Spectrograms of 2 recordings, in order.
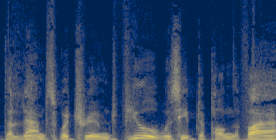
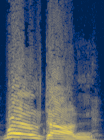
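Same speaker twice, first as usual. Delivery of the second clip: high, loud hearty cheer; booming approval; crying out; 11 semitones higher, 11 dB louder than usual. A narrator's reading. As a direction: hail the dancers with a jovial shout. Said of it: "cried out".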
